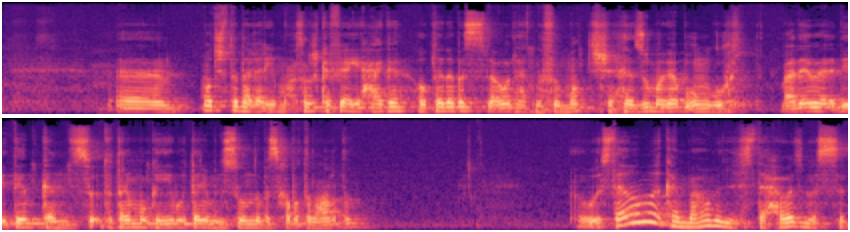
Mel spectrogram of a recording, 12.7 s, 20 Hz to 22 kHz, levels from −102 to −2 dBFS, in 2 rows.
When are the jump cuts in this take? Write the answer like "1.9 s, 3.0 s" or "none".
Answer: 1.4 s, 5.8 s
